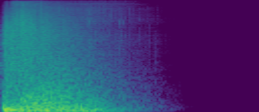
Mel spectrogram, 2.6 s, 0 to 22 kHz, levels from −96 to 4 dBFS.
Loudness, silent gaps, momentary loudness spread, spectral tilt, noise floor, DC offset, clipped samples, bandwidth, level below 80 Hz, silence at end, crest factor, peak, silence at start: -22 LUFS; none; 16 LU; -5 dB/octave; under -90 dBFS; under 0.1%; under 0.1%; over 20 kHz; -28 dBFS; 1.35 s; 18 dB; -6 dBFS; 0 s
